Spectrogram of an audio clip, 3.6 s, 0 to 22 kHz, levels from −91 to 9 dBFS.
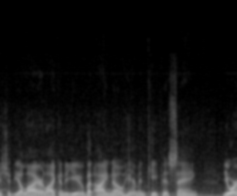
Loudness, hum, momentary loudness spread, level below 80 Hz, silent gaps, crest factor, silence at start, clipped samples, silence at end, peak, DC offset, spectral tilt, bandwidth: -27 LUFS; none; 8 LU; -50 dBFS; none; 18 dB; 0 s; under 0.1%; 0 s; -8 dBFS; under 0.1%; -8 dB/octave; 11.5 kHz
